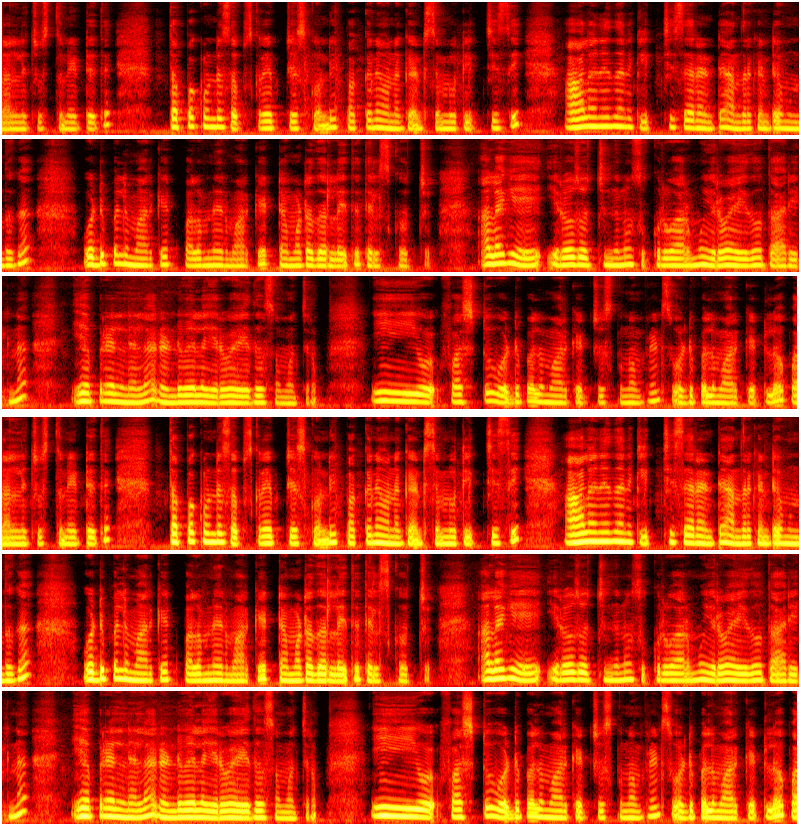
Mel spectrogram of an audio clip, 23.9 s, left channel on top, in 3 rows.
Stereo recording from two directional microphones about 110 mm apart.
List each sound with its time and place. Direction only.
0.0 s speech: 35° right (ahead or behind)
12.7 s speech: 20° right (ahead or behind)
